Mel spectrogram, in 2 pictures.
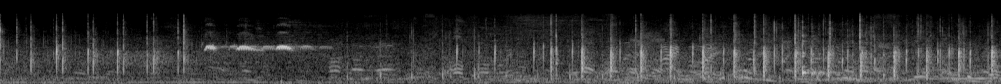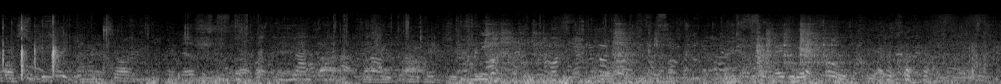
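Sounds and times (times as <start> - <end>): referee's whistle blasts: 2.0 - 3.3.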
